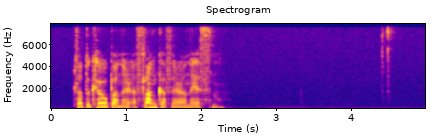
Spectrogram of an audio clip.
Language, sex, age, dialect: Faroese, female, 36-60, Vágar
